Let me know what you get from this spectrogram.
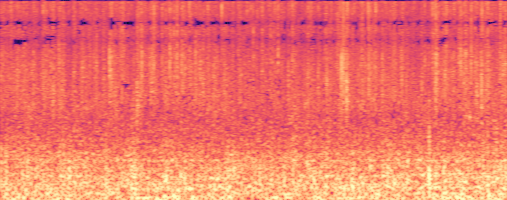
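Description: Steady rain falling, with water pouring down from above.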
